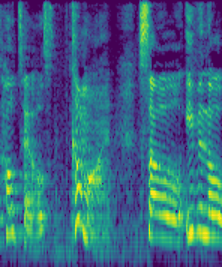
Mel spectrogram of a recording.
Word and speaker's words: Heaux Tales: how to pronounce it I really thought it was Haw tailes I really did there's no I refuse to believe that I'm the only person here that didn't know how to pronounce it it wasn't until like I think it won an award or something or maybe Jasmine herself said it and she said hotels I was like no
